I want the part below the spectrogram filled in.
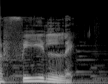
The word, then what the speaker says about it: Felix: Felix F-E-L-I-X 这个英文名同埋 Phyllis P-H-Y-L-L-I-S 这两个发音有什么分别呢？听落其实都几大分别，听一次，第一个是 Felix Number two Phyllis OK。最紧要的分别就是 Felix F-E-L-I-X 因为个 X 咧，其实系代表 K S 两个音嘅，OK，所以我听到 Felix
